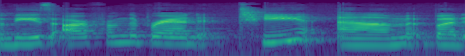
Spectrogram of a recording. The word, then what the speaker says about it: TIEM: spin shoes so these are from the brand TM but it's spelled T I am pronounced TM and these are just they're black cycling shoes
